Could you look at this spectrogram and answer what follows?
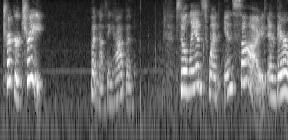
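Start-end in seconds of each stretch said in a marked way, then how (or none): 0.1-0.9 higher, firmer call; a little louder. A narrator's reading. Lance gets no answer, tries a little louder. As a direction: raise it a notch, pitched up high. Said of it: "He said a little louder".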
